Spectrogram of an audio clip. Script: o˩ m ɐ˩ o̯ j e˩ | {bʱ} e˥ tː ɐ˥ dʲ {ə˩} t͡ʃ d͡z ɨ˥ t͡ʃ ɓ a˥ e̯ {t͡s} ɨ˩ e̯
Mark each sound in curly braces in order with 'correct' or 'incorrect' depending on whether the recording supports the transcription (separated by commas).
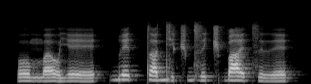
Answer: incorrect, incorrect, correct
